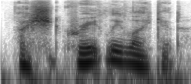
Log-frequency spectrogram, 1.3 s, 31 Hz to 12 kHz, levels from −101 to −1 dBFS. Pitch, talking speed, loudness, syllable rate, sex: 125 Hz, 235 wpm, -15 LUFS, 6.1 syllables/s, male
